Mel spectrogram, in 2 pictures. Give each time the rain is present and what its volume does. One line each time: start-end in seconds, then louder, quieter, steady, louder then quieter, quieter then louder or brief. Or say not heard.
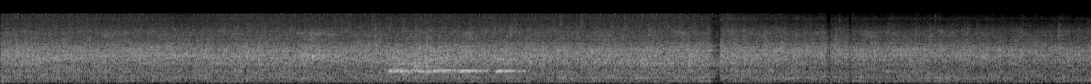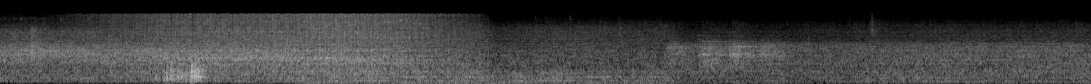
0.0-21.7 quieter.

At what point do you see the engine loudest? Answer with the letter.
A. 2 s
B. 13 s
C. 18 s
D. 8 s
B.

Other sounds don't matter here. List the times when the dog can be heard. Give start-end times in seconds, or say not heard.
3.9-5.2.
